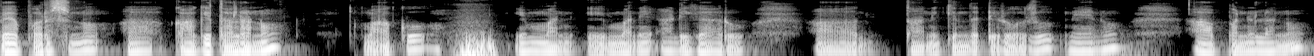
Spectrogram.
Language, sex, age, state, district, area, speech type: Telugu, male, 30-45, Andhra Pradesh, Chittoor, urban, spontaneous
